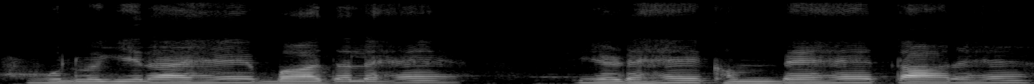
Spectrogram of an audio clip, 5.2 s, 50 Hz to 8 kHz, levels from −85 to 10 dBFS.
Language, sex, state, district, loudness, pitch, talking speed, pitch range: Hindi, female, Uttar Pradesh, Muzaffarnagar, -33 LUFS, 180 Hz, 140 wpm, 175-190 Hz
